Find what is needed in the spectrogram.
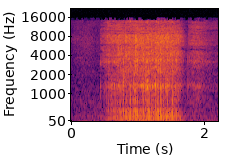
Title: Indian man snoring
